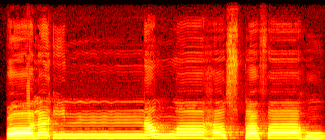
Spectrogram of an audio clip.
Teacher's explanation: ہم ہا کو صاد سے ملائیں گے، آواز موٹا ہوگا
